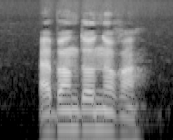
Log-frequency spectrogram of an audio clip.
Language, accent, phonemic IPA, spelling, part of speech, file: French, France, /a.bɑ̃.dɔn.ʁa/, abandonnera, verb, LL-Q150 (fra)-abandonnera.wav
- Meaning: third-person singular future of abandonner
